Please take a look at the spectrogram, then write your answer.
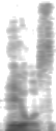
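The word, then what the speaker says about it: heos (ἕως): Allora, la parola in greco, dove dice finché, è la parola heos, H-E-O con l'accento S, heos. Cioè gli studiosi di greco abbiano pazienza, insomma, io lo leggo col dialetto, col mio accento, insomma.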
